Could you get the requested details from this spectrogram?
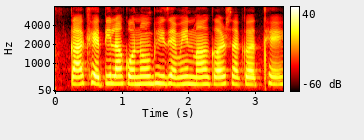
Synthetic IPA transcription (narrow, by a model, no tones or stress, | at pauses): kakʰet̪ilãkonobʱid͡ʒəminmãɦkəɾʃəkət̪ːʰe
